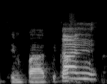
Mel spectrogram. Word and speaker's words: simpática: There's an accent on the simpática.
